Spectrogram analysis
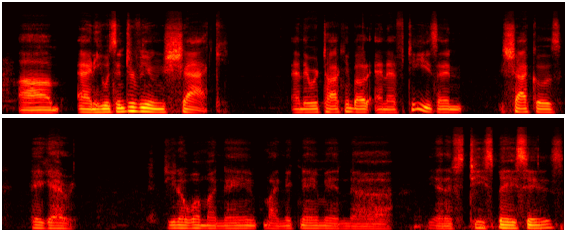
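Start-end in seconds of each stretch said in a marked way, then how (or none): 5.9-11.3 deadpan monotone impression. Retelling Shaq being interviewed by Gary V about NFTs, monotone Shaq impression. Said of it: "with his like his like s- like monotone voice".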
